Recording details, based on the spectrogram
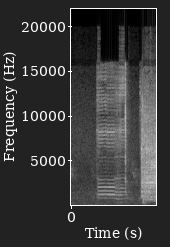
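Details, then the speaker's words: Pontiac Bonneville (Pontiac 455), start attempt after pumping accelerator pump, carb leaking, throttle clip missing: steady starter whine about half a second, pause, then loud rush as it turns over; result unclear. "I cranked it over, tried to get some gas in there. Hit the accelerator pump a few times."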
